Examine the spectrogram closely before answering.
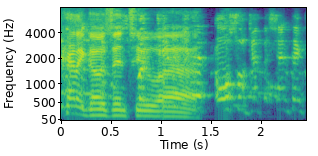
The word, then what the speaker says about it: Koepp: Its screenplay was written by both Michael Crichton and David Koepp, or how do you pronounce his name? David Koepp.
